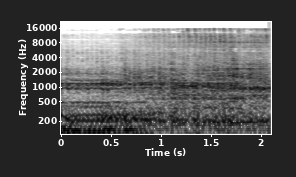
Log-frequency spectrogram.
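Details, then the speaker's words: Electric fuel pump on a 1961 Morris Minor pickup, long-stored truck being revived, priming to get fuel to the carburetor: loud, coarse, steady buzzing rattle, pump visibly shaking, far harsher than a healthy pump's ticking; noisy fuel pump. "that fuel pump sounds terrible you can see it shaking there"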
